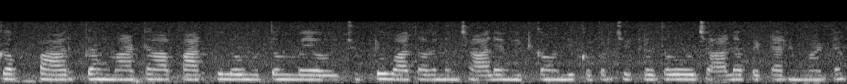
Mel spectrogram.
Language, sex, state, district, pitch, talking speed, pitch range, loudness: Telugu, female, Andhra Pradesh, Srikakulam, 225 Hz, 125 wpm, 220-235 Hz, -15 LUFS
